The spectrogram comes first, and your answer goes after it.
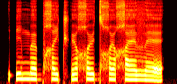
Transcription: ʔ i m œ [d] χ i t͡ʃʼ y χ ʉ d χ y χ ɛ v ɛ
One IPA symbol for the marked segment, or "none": b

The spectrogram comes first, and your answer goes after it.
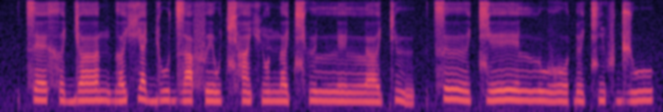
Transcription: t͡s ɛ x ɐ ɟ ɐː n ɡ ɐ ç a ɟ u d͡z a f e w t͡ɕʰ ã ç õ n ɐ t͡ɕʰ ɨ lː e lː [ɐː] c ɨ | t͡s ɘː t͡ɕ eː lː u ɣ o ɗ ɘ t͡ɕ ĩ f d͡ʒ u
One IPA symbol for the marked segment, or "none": ɐː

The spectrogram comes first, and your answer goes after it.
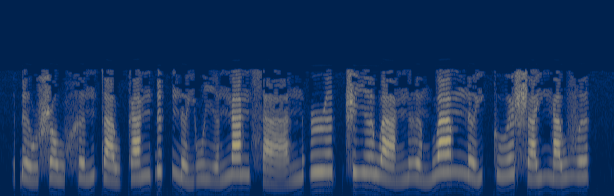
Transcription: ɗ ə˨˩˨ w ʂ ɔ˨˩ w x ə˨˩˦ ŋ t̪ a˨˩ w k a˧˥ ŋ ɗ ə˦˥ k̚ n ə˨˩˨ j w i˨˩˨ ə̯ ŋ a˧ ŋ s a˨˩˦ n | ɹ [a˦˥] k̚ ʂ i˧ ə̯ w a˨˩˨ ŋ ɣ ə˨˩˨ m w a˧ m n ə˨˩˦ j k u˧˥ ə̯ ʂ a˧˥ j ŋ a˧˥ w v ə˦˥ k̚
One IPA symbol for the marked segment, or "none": ə˦˥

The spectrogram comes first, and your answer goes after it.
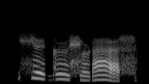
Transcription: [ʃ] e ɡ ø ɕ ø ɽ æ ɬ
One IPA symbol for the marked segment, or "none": ç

